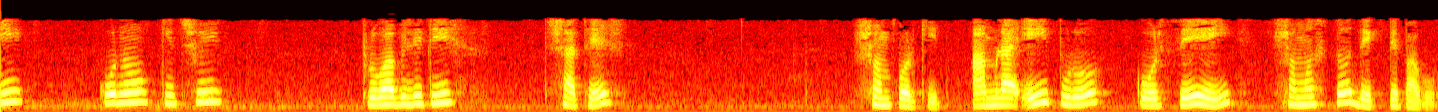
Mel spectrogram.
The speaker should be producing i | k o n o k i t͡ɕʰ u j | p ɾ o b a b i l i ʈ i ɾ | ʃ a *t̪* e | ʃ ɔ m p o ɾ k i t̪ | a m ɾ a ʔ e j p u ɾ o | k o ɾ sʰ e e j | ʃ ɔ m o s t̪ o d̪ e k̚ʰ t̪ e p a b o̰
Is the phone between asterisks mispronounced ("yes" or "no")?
yes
